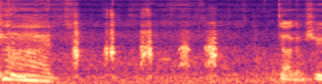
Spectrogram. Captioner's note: laughing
